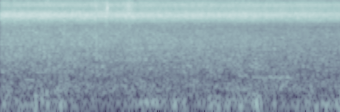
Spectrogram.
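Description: A gushing waterfall beside a river pours in a steady, dense broadband roar, loud and close, holding constant throughout without pause or change.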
